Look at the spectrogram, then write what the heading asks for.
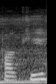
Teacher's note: karena huruf pada kata siap diucapkan dengan kedua bibir tertutup sedangkan huruf P pada kata pagi harus dilepas untuk bergabung dengan bunyi huruf a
